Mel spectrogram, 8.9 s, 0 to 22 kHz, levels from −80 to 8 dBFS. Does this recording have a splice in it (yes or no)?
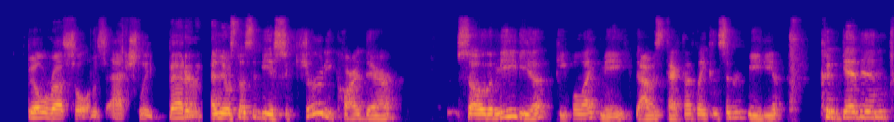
yes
